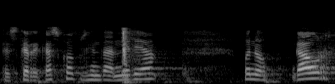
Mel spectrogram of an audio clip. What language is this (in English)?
Basque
